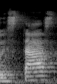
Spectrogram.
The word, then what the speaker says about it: estás: estáis ellos ellas están lo irregular en este verbo es el acento que no queda en la penúltima sílaba como en el verbo hablar yo hablo tú hablas el Habla tú estás él está o sea se mueve a la última sílaba en la segunda y en la tercera persona del singular y el último verbo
